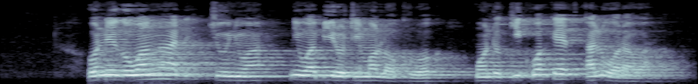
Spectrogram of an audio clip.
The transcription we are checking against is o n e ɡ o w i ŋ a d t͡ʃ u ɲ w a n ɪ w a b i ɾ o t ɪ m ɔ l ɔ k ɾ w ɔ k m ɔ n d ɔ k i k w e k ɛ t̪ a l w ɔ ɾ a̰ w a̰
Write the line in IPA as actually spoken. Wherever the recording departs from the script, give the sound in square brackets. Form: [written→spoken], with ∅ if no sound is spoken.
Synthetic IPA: o n e ɡ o w [i→a] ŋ a d t͡ʃ u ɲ w a n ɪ w a b i ɾ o t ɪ m ɔ l ɔ k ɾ w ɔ k m ɔ n d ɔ k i k w [e→a] k ɛ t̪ a l w ɔ ɾ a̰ w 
